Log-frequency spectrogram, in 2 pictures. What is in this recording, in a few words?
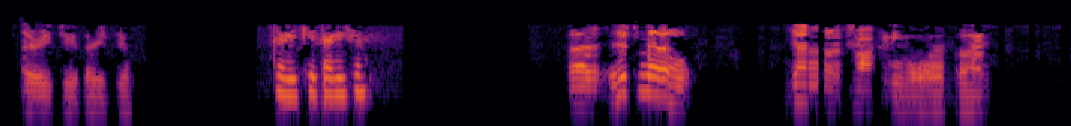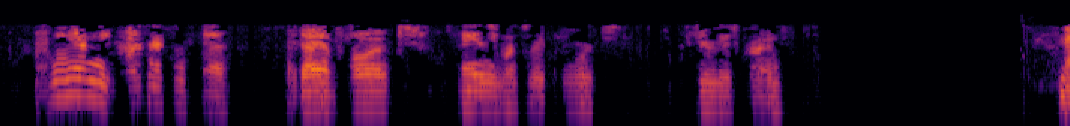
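Police Dispatch, Scanner audio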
